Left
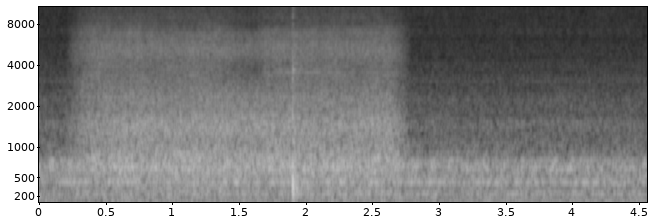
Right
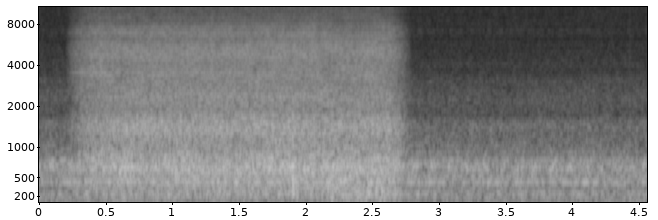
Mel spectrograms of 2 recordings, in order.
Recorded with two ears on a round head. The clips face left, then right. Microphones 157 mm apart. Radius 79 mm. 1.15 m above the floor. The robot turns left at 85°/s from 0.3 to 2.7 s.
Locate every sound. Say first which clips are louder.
1.9 s dishes clattering: left 5 dB; 30° left (ahead or behind), 0.7 m; by 2.0 s 25° left (ahead or behind), 0.7 m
